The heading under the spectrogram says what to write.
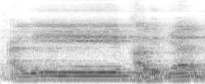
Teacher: halimnya dibaca panjang 2-6 ketuk, itu dihukumkan mad lis sukun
